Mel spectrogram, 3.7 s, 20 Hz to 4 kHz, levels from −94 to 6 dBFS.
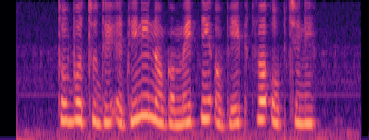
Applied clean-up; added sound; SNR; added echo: none; none; none; none.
